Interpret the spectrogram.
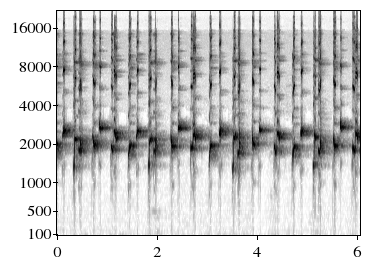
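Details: Sooty-headed bulbul, long 'ropel' run: evenly spaced, ringing whistled notes, some gently rising and others falling. The rhythm stays steady for six seconds.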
